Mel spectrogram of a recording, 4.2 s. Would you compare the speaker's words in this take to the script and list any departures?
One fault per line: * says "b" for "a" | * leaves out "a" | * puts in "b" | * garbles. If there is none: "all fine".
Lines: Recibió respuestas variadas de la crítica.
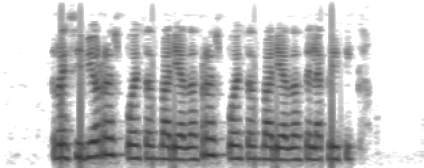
* puts in "respuestas variadas"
